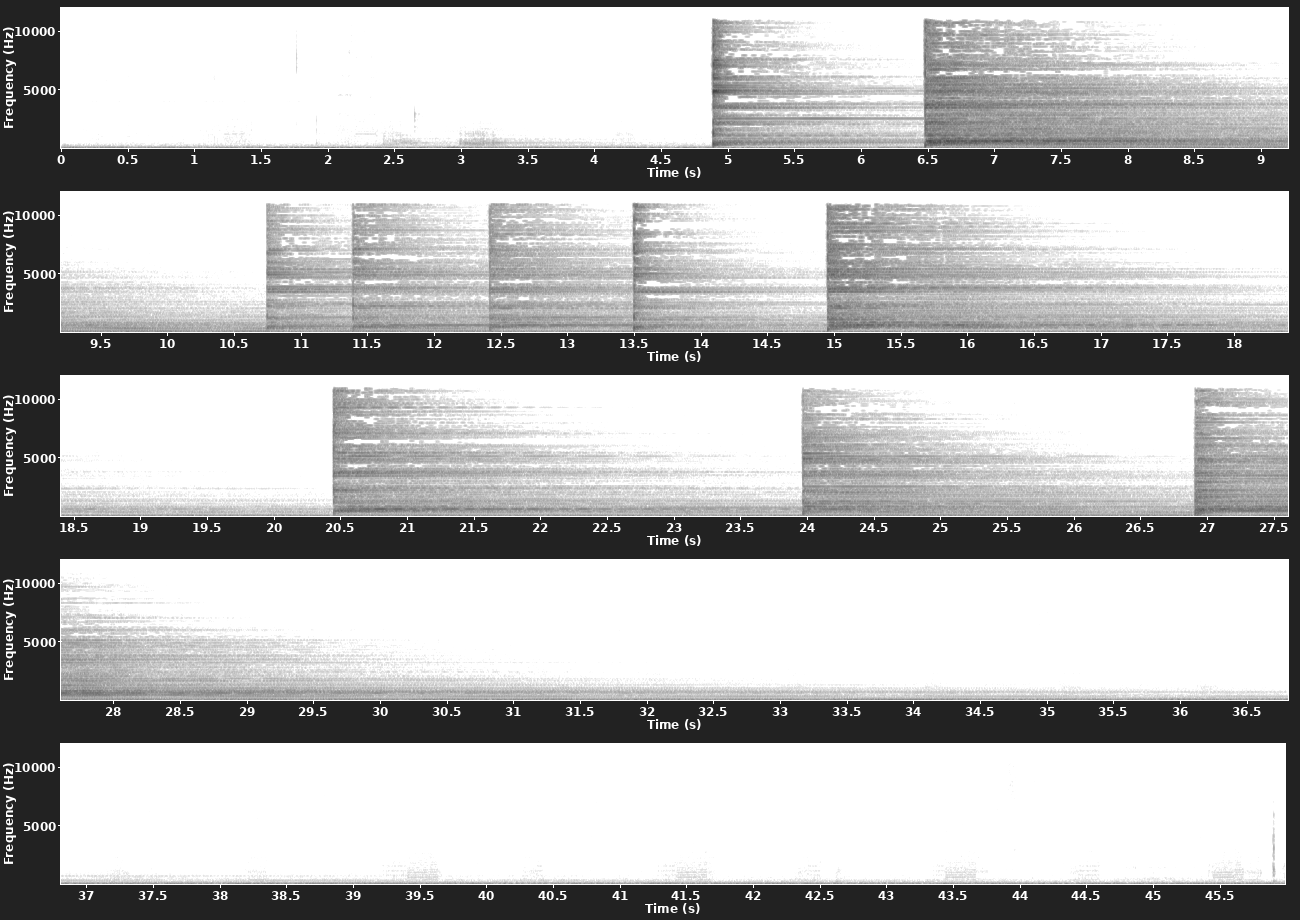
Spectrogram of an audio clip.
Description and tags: drum hats
recorder drum hat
